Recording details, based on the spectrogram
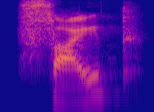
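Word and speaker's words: scythe: एक और रूल सी का ये है कि सी इज not pronounced in combination S see before ई, आई और वाई, यानी अगर सी एस सी इस कॉम्बिनेशन में आए और आई भी किससे पहले ई, आई और वाई से पहले आए तो वहां पर सी को हम प्रोनाउंस नहीं करते बल्कि वहां पर बस एस प्रोनाउंस होगा, सी विल बी साइलेंट।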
